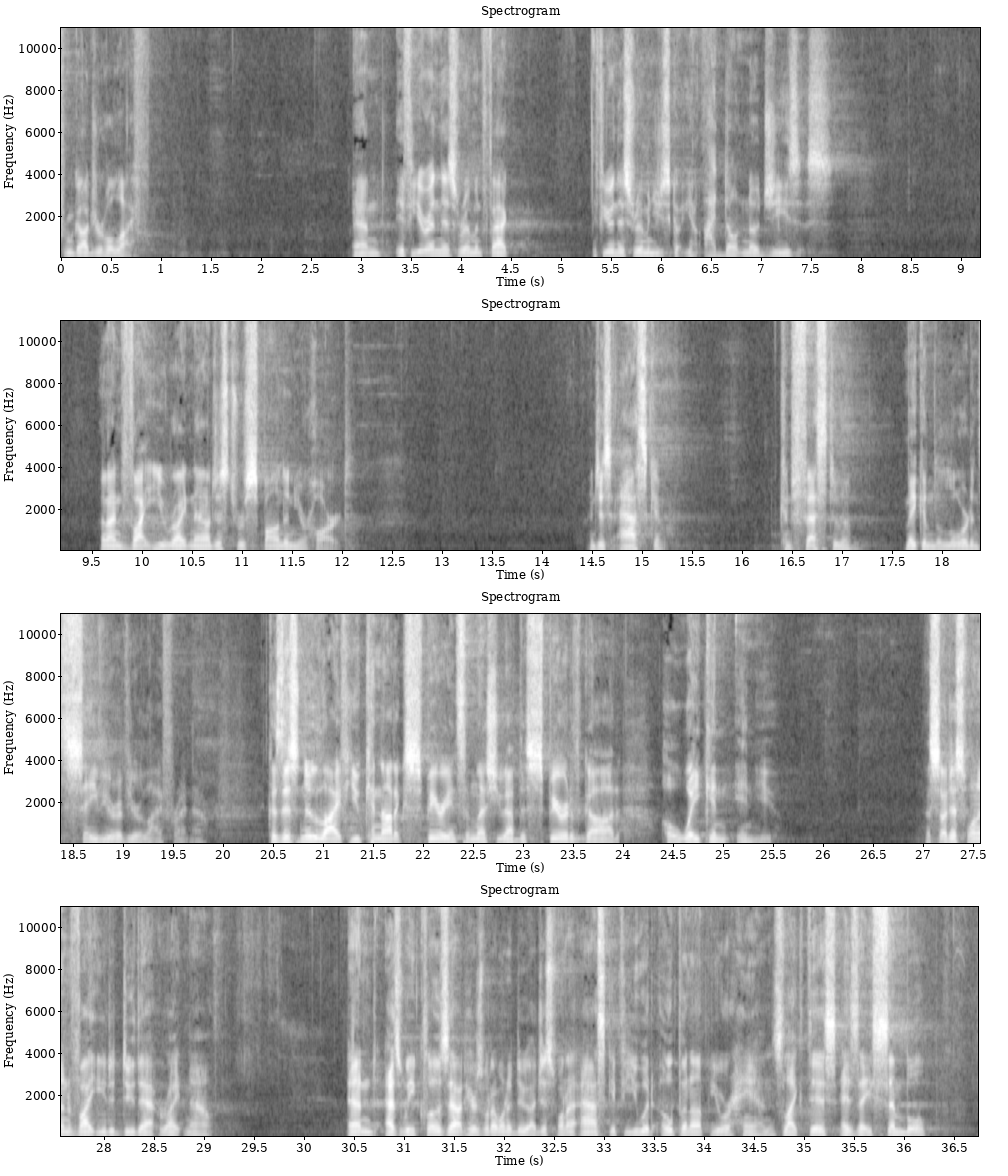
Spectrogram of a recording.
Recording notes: Recorded Live at Brookwood Church on 3.26.2023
